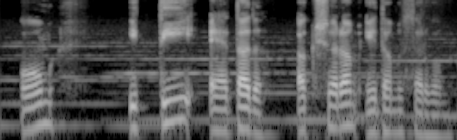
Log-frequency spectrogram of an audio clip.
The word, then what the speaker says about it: ओम: उच्चारण की दृष्टि से ओम में 3 ध्वनियां हैं, अ, उ तथा म।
